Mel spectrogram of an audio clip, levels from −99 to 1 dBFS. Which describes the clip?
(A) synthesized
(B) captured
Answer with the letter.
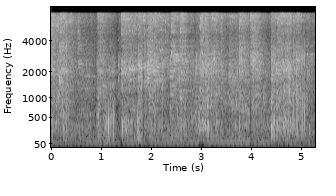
B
